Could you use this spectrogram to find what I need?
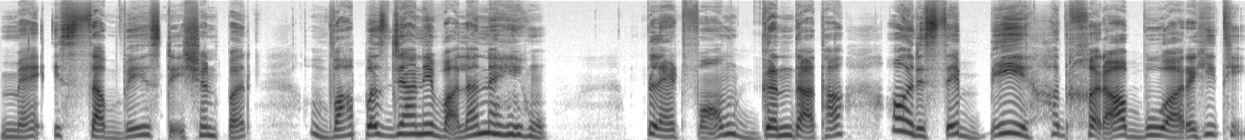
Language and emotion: Urdu, disgusted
